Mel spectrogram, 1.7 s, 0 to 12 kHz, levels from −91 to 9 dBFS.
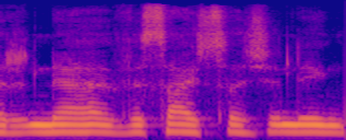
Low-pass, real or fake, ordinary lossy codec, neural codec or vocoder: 10.8 kHz; real; MP3, 64 kbps; none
